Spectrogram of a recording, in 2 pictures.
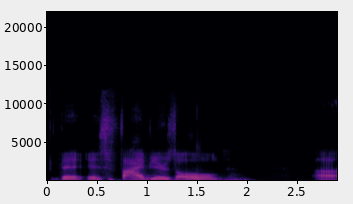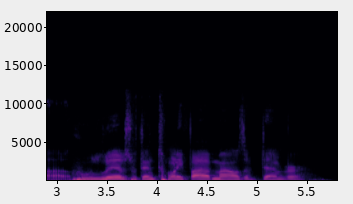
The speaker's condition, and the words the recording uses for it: None; typical speech.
